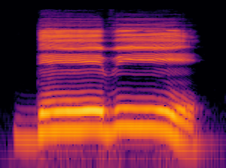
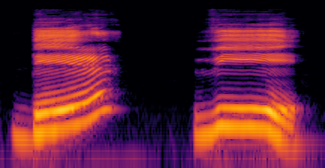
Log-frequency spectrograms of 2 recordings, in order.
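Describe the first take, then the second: First: Said in the usual way. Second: दे rising long, pause, वी; syllable by syllable. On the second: Shown as a demonstration. Teacher sounding out for learners, syllable by syllable. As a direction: split Devi into two drawn-out sounds. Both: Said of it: "एक एक अक्षर का उच्चारण".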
